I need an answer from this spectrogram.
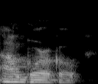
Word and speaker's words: Algoracle: But so, could you explain what Algorical is? Am I pronouncing that right? It's kind of it's not the easiest to say. Yeah, Algoracle. So it's Perfect. Algorand-based Oracle. Just cut out the middle part.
